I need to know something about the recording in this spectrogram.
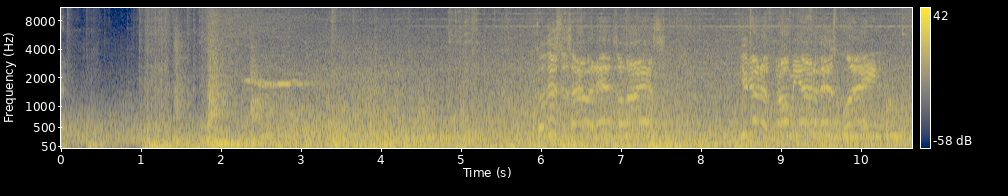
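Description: Wind roars loudly through an open aircraft door.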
